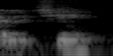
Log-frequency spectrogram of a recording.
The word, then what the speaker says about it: Uchi: Uchi? Yeah, Uchi.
